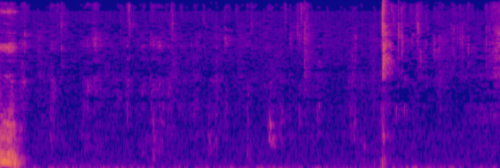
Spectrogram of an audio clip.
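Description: Quiet chewing and mouth sounds of a person eating chicken wings close to the microphone, with a single sharp click about six seconds in as he bites into a wing. A hummed note fades out at the very start.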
